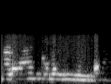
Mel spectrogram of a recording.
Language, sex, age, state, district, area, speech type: Hindi, female, 60+, Uttar Pradesh, Azamgarh, rural, conversation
